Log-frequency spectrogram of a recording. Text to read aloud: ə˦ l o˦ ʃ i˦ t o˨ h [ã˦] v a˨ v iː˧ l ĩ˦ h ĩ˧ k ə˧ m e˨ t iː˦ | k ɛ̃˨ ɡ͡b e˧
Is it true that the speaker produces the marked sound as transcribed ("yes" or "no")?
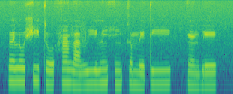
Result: yes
